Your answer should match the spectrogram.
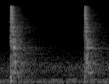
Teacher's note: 성대가 울리지 않는 세는 소리예요.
